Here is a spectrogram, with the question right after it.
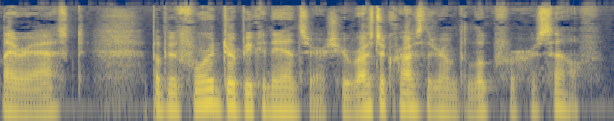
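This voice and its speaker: Low-voiced male story narrator. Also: steady tone, brisk.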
